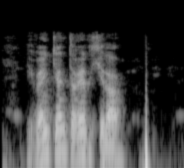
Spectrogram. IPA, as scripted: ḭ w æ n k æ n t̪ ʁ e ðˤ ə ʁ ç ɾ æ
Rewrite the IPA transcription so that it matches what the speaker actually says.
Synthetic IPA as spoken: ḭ v æ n k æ n t̪ ʁ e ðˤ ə ç ɾ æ

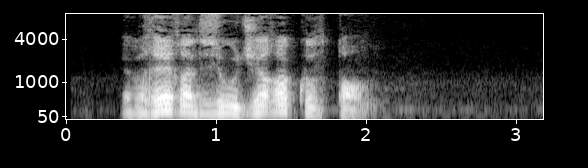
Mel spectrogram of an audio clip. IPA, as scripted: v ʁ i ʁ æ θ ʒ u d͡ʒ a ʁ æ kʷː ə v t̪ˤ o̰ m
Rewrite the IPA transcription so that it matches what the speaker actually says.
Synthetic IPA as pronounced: v ʁ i ʁ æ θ z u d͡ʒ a ʁ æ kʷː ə ð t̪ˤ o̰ m

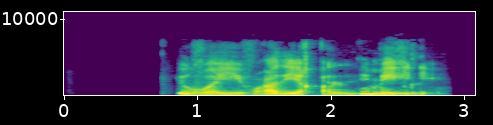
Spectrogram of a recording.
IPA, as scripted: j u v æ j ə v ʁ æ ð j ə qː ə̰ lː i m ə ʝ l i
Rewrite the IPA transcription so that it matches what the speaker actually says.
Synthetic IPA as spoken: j u v æ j ə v ʁ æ ð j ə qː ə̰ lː i m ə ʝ l i

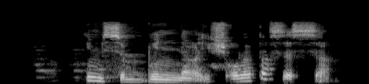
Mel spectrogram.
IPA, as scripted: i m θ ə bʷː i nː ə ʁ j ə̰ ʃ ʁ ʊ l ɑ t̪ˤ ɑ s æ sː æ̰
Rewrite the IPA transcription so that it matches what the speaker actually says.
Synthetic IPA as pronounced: i m s ə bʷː i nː ə ʁ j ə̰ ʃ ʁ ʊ l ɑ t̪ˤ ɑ s æ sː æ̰

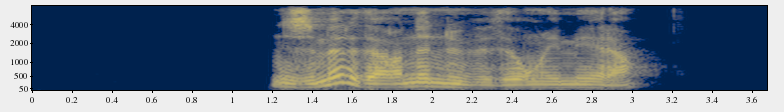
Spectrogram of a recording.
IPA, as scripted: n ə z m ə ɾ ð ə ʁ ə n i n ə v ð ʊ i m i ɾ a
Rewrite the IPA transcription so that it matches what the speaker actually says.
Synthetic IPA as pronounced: n ə z m ə ɾ ð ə ʁ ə n æ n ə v ð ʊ i m i ɾ a

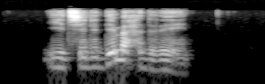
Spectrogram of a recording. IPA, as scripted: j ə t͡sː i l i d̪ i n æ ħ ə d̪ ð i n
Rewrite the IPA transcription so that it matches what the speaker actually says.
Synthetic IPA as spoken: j ə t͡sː i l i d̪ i m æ ħ ə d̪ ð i n

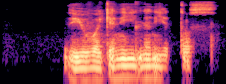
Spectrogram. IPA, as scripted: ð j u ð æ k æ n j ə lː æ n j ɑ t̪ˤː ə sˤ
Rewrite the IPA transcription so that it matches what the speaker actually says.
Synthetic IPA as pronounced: ð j u v æ k æ n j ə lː æ n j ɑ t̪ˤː ɑ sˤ

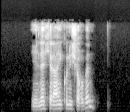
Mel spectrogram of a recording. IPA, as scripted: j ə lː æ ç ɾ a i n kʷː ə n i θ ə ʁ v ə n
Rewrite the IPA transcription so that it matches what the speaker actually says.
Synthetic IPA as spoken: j ə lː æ ç ɾ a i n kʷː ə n i ʃ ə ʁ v ə n

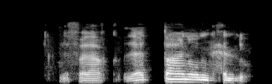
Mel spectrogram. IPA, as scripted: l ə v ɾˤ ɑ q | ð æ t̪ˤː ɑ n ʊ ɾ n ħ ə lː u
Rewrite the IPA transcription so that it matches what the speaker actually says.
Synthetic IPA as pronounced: l ə f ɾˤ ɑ q | ð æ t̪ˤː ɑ n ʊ ɾ n ħ ə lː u

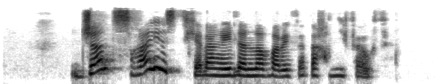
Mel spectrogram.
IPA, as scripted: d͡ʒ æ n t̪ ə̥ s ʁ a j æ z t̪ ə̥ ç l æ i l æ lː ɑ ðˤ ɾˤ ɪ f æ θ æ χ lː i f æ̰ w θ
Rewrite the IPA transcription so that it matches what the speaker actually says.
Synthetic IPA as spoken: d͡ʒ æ n t̪ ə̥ s ʁ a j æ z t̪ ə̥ ç ɾ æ i l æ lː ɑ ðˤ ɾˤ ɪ f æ θ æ χ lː i f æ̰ w θ

